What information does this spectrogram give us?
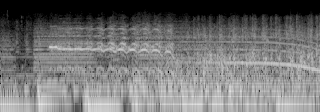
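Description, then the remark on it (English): A horse named Lightning neighs in a long, loud whinny whose high pitch wavers and then slides downward, over a steady background rumble and some low thuds. “Sorry to wake you up, Lightning, but this is an emergency.”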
